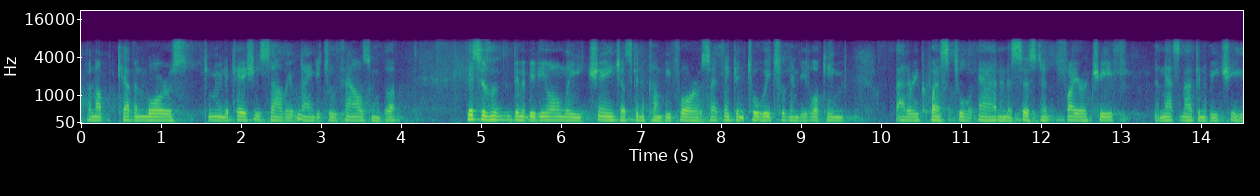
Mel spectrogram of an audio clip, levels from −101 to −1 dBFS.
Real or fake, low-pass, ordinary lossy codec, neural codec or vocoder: fake; 7.2 kHz; Opus, 16 kbps; codec, 16 kHz, 1 kbps, FreqCodec, larger model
